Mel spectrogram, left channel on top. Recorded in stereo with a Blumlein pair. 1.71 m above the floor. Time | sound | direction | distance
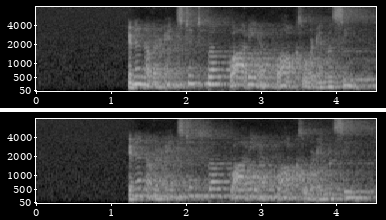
1.2 | a woman speaking | 40° left | 3.5 m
